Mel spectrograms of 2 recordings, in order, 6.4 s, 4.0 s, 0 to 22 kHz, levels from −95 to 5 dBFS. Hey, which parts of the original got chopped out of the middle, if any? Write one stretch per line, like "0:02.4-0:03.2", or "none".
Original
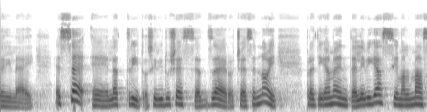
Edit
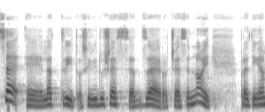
none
